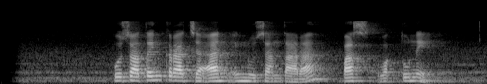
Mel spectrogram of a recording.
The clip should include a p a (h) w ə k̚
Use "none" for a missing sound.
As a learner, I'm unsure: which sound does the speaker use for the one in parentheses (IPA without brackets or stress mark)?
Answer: s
